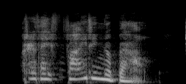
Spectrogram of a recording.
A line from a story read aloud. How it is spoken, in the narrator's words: she whispered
